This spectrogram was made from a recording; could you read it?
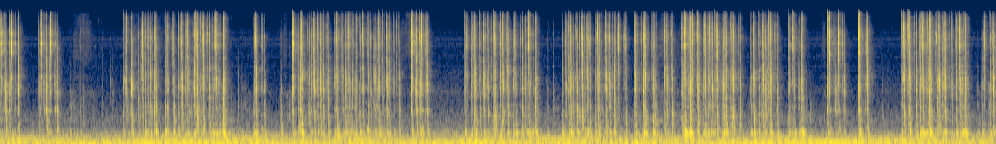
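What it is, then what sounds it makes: Plastic mechanical keyboard being typed on. Both hands with long nails type steadily on a pink Ajazz retro typewriter-style plastic mechanical keyboard with round plastic keycaps. It makes a dense, continuous stream of short, bright clicks and clacks over a steady low hum. There are only brief pauses between bursts of typing.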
